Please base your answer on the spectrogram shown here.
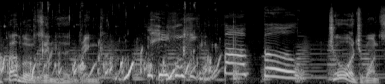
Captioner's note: laughs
